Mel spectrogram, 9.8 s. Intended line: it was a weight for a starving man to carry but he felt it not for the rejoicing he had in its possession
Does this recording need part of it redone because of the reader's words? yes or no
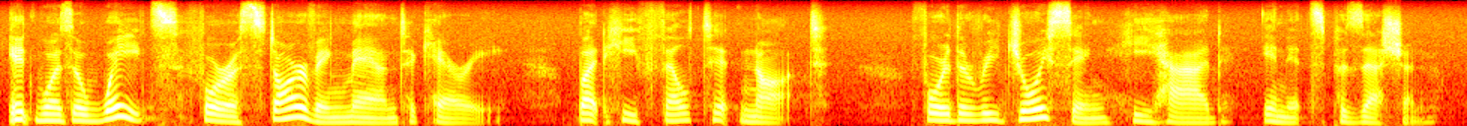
yes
